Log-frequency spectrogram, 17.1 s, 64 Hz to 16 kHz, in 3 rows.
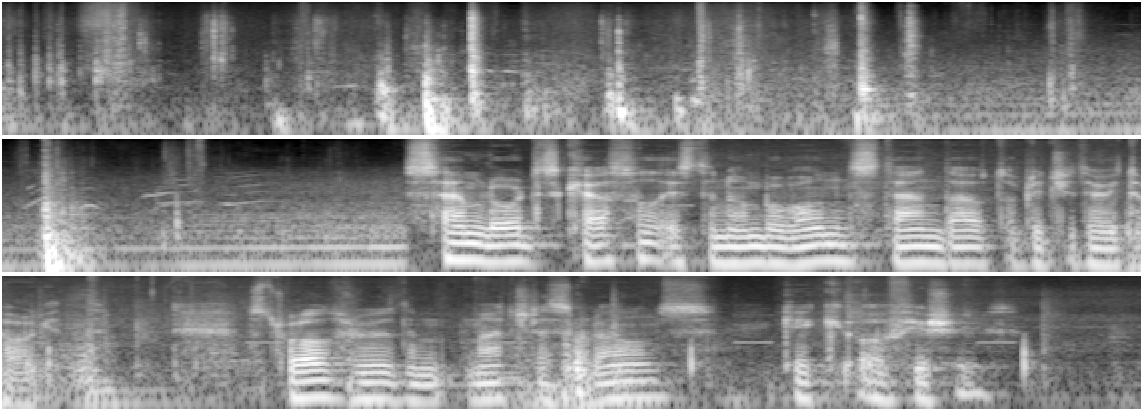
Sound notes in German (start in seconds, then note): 7.6 auf Englisch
